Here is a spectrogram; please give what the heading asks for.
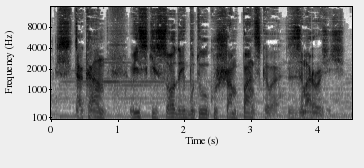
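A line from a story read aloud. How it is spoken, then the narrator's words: Through gritted teeth. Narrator (Russian): сквозь зубы сказал Роллинг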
